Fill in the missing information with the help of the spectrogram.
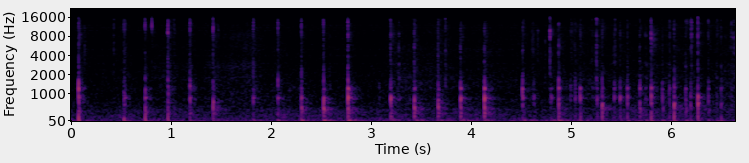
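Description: Fingertips patter and tap on the scaly rind of a whole, solid pineapple lying on its side and held in one hand. A quick, irregular run of soft, dry taps, each a short knock with a hollow tone around 850 Hz and a dull low thump. Every tap dies away almost instantly.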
